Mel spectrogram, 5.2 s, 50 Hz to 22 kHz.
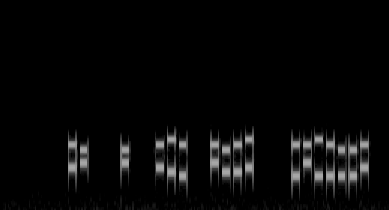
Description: DTMF, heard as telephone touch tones, dialled by machine, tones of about 110 ms. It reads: 8* * 862 0459 2032118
